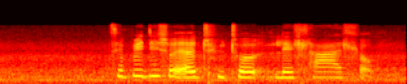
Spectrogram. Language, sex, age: Northern Sotho, female, 20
